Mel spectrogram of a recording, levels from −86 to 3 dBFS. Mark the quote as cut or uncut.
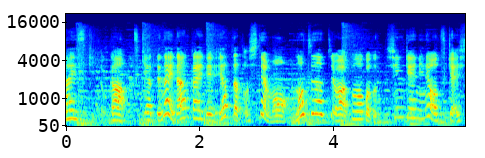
cut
